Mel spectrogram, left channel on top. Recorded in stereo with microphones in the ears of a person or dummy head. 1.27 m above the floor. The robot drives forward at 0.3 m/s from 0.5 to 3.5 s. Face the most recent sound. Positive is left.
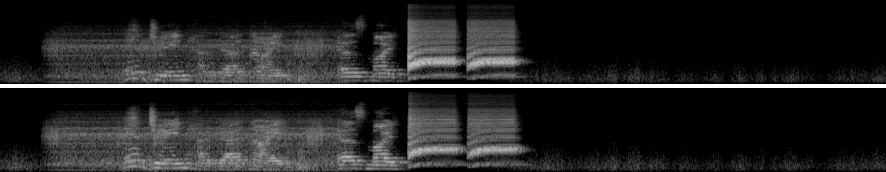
turn(degrees=60)  # may be behind; listen again after turning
